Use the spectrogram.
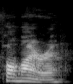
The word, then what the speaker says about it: Palmyra: Palyra. It's pronounced Palmyra.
